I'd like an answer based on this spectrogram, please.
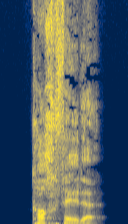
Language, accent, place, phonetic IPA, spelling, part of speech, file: German, Germany, Berlin, [ˈkɔxˌfɛldə], Kochfelde, noun, De-Kochfelde.ogg
- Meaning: dative singular of Kochfeld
